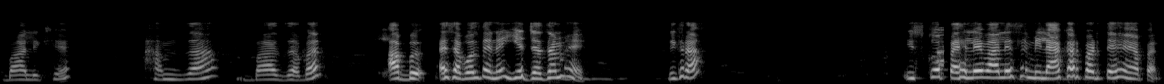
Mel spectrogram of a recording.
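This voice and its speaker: A woman's voice: sits high, long pauses, fairly bright tone, no echo. A woman teaching a recitation class over a video call, patiently repeating each sound for her students. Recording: dull lo-fi online call audio.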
